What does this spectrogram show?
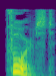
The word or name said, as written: forced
